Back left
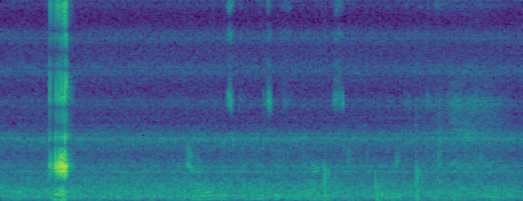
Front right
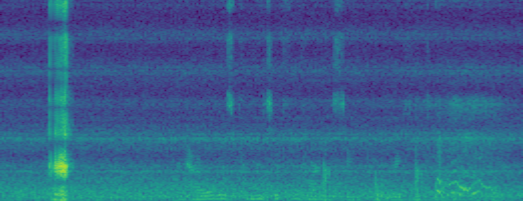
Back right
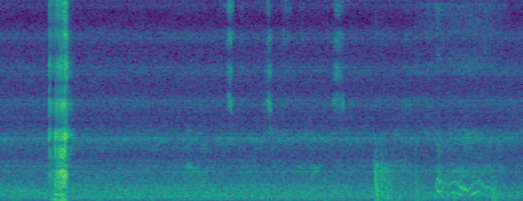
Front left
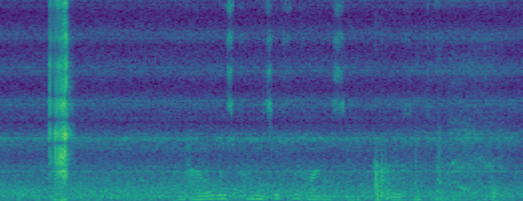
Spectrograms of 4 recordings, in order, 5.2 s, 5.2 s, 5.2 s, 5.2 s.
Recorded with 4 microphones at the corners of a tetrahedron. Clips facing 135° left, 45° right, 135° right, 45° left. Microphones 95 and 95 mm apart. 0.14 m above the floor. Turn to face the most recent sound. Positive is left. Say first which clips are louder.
# front right 7 dB, back right 6 dB
turn(degrees=-85)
